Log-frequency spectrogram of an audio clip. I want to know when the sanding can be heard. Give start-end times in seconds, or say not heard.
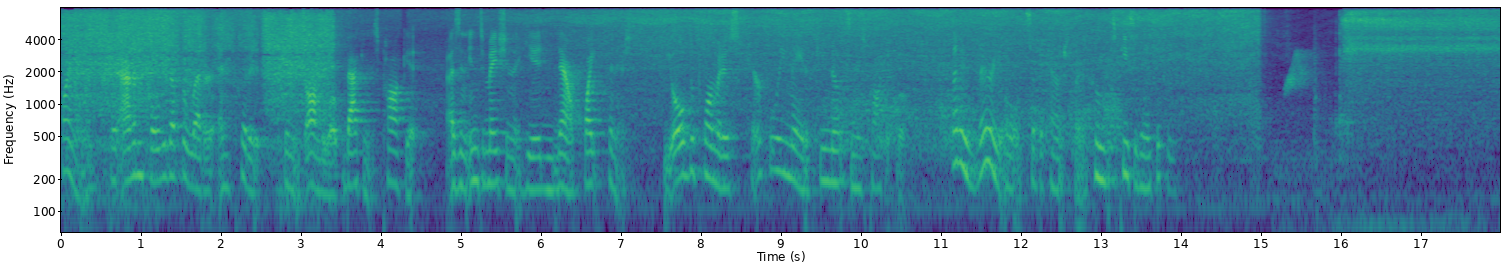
0.0-3.5.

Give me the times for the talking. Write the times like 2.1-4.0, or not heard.
0.0-13.9.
